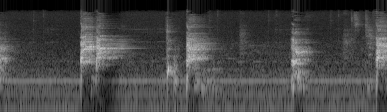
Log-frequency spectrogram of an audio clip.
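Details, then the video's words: A pet female dog barks at a laughing toy that rolls when its eye sensor detects motion: four sharp, harmonic barks spaced irregularly a second or two apart, with a steady electronic hum underneath. "My dog barking at Roffle"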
